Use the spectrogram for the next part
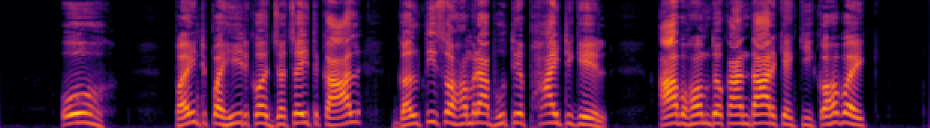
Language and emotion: Maithili, fearful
